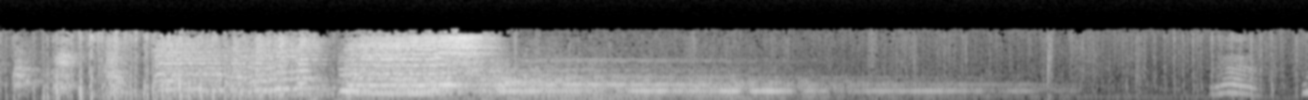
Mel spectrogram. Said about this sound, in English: Now, let's not waste any more time. Start them horses. Let's ride here.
